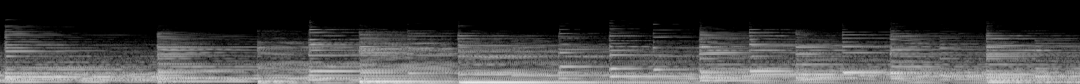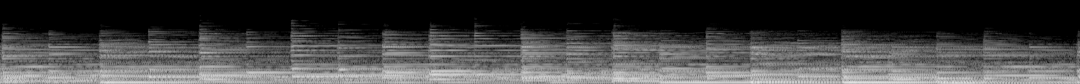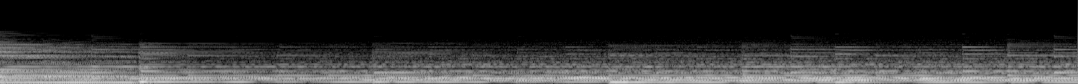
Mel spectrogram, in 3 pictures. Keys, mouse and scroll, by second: 3.1 ctrl+=, 4.3-5.3 space, 6.6 ctrl+-, 7.3 ctrl+t, 7.8-8.4 click, 8.7 ctrl+-, 9.4-10.0 alt+drag, 12.3-12.7 alt+shift+click, 14.2 ctrl+=, 15.4 ctrl+=, 16.3 space, 16.6 click, 16.8 space, 17.3-18.1 space, 18.2 b, 18.8 alt+click, 19.6 click, 22.5 space, 23.4 ctrl+alt+g, 24.0 right click, 24.8 click, 26.5-27.4 click, 27.5-28.8 ctrl+alt+drag.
